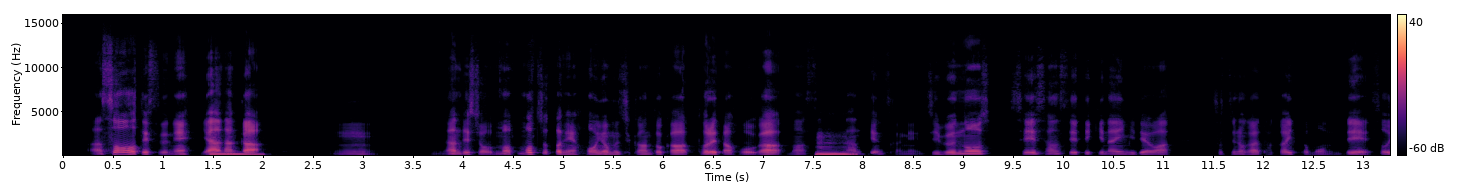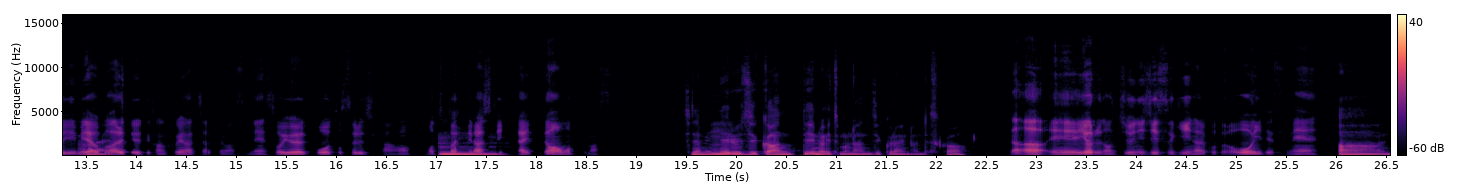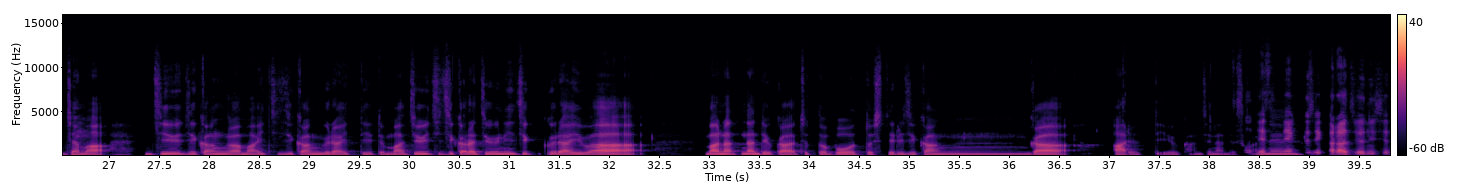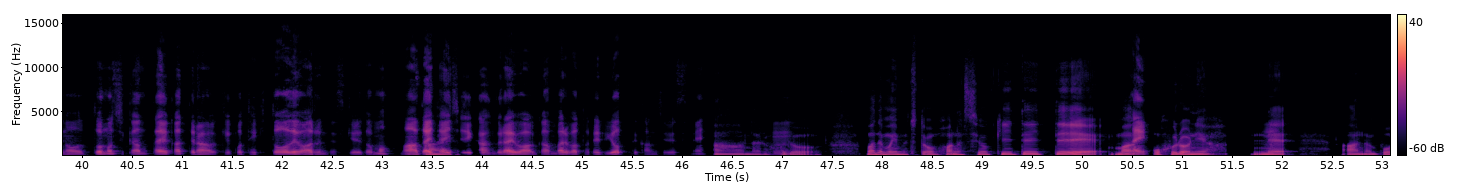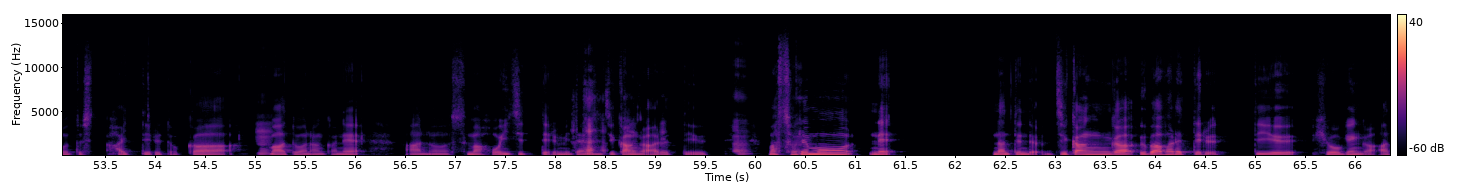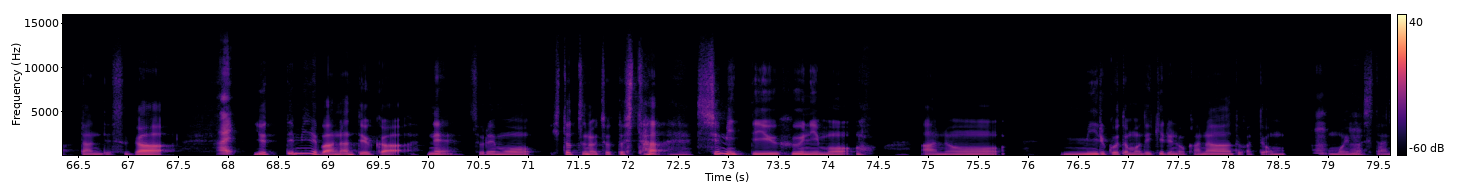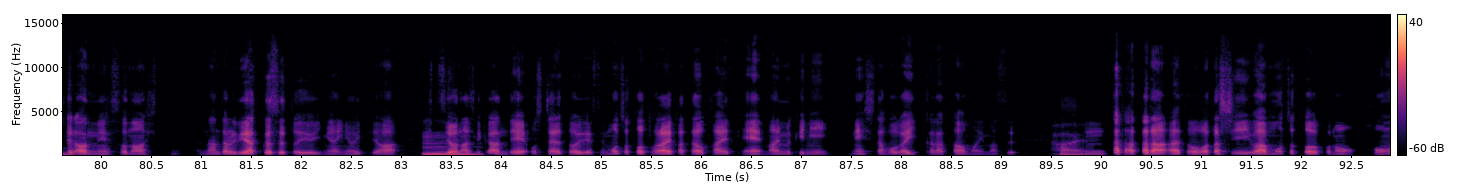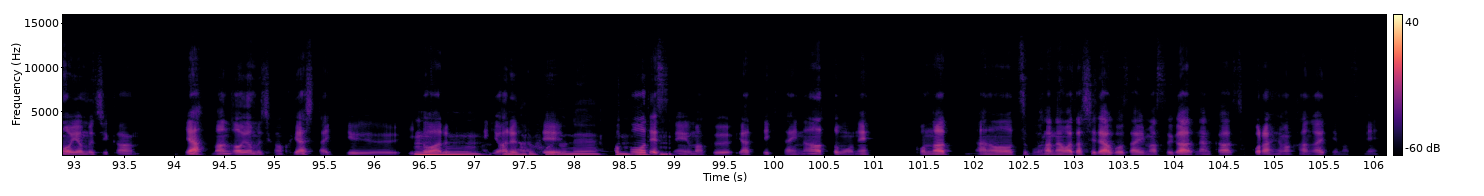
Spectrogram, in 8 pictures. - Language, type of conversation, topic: Japanese, advice, 仕事や家事で忙しくて趣味の時間が取れないとき、どうすれば時間を確保できますか？
- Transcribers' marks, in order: chuckle; chuckle; unintelligible speech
